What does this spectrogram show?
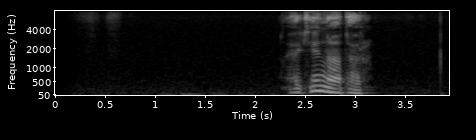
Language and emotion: Russian, neutral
